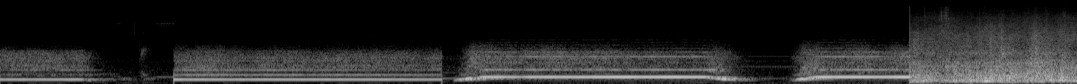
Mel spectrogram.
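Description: NEMA 23 stepper motor spinning a large turret loaded with a cannon-length bar, giving a steady pitched whine that stops and restarts twice. Then it ramps up to a higher note as the motor accelerates, holds, and glides back down as it decelerates and stops, before ramping up again. Near the end a louder, even rushing noise takes over.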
